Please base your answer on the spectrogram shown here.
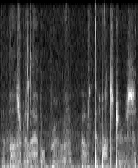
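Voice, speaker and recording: An ASMR storyteller guides listeners through history in a breathy whisper, very slow and deliberate, often pausing and quietly repeating phrases. The voice sits close on a stereo binaural microphone.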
